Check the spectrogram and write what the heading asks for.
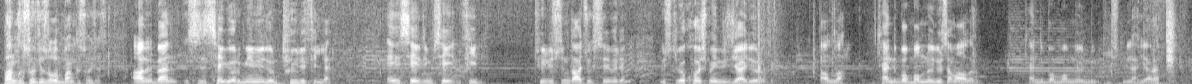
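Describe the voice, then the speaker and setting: A man's voice: a little high, fast talker, faint music behind. A sleep-deprived man giving casual, playful gameplay commentary as a gaming YouTuber, joking with his viewers.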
